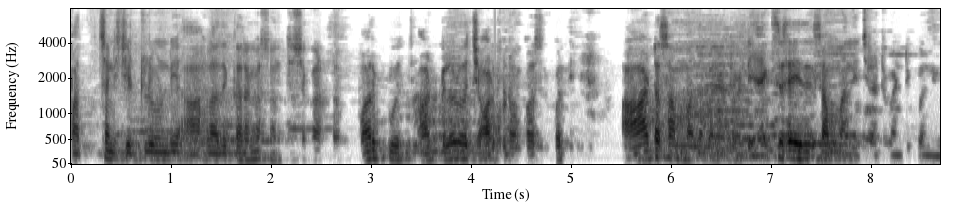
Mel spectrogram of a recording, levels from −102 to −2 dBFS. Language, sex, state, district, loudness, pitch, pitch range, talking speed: Telugu, male, Andhra Pradesh, Guntur, -19 LUFS, 140 Hz, 125-205 Hz, 115 wpm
